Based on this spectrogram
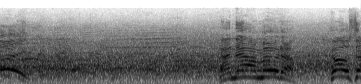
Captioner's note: crowd chatter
